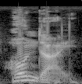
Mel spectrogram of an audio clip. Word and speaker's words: Hyundai: you this wonderful korean vehicle this is hyundai hyundai yes for you who do not know how to pronounce this of course the logo looks very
